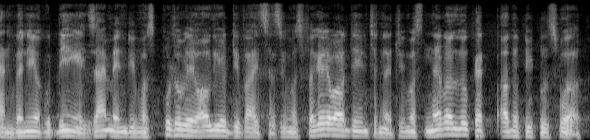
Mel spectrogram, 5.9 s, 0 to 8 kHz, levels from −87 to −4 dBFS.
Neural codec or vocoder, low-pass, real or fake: codec, 44.1 kHz, 2.6 kbps, SNAC; 7.2 kHz; fake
